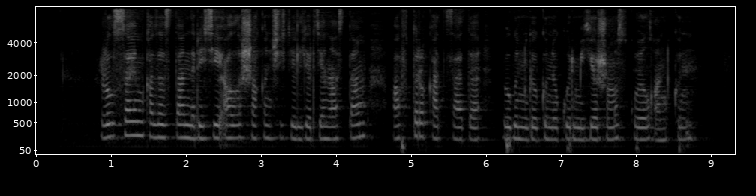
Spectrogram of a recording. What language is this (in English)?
Kazakh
